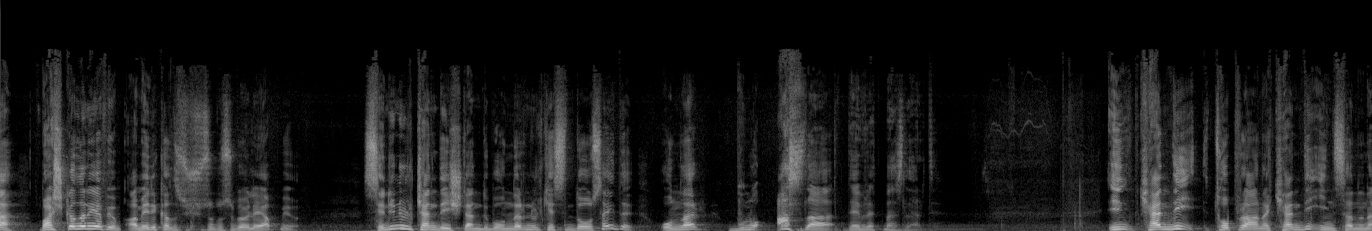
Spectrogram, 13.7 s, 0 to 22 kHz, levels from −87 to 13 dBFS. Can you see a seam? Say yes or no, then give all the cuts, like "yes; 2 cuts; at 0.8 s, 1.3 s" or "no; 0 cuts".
yes; 1 cut; at 1.2 s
